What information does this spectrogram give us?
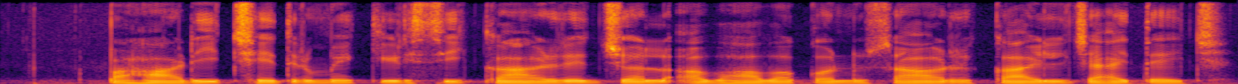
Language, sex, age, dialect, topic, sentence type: Maithili, male, 41-45, Southern/Standard, agriculture, statement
